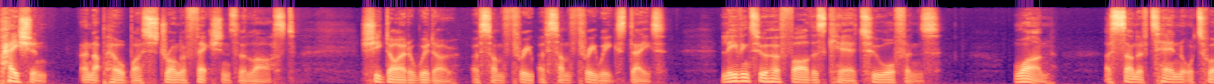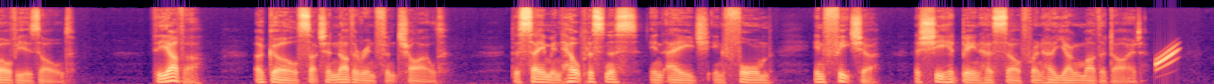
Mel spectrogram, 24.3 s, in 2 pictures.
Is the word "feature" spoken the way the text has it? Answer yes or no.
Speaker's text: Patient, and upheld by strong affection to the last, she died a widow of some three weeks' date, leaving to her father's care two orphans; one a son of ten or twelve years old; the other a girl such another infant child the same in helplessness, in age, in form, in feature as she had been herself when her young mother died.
yes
